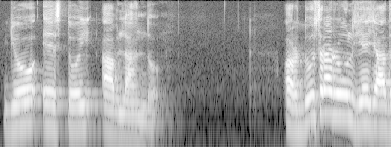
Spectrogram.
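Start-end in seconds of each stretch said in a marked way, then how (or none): 0.0-2.1 very slow, carefully articulated yo estoy hablando; slow model sentence. Shown as a demonstration. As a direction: spell the sentence out slowly for students. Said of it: "A R को हटाकर हमने A N D O".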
